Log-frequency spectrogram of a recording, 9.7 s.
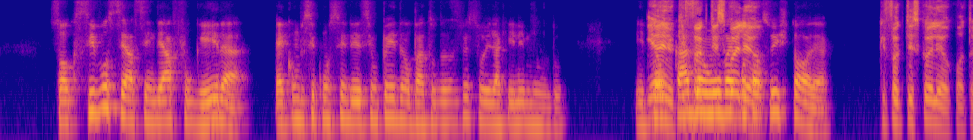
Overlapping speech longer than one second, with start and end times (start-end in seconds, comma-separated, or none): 6.5-7.7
